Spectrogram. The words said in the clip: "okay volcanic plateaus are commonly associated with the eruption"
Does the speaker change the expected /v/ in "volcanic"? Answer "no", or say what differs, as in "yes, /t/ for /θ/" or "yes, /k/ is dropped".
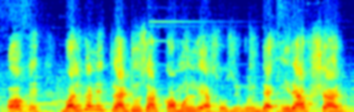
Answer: yes, /b/ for /v/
